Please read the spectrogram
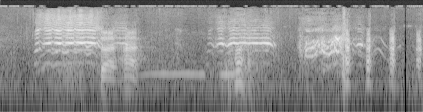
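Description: Young lambs and goat kids bleating: several high, quavering calls one after another.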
